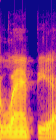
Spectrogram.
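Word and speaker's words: Lampe: Uh uh Mike, do you know is it Brock Lamp or Lampy? I thought it was Lampy. Yeah, Lampy. That's That's how I've been pronouncing it.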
